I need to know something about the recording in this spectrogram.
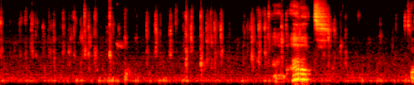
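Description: Keyboard keys click quickly and unevenly as someone types.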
